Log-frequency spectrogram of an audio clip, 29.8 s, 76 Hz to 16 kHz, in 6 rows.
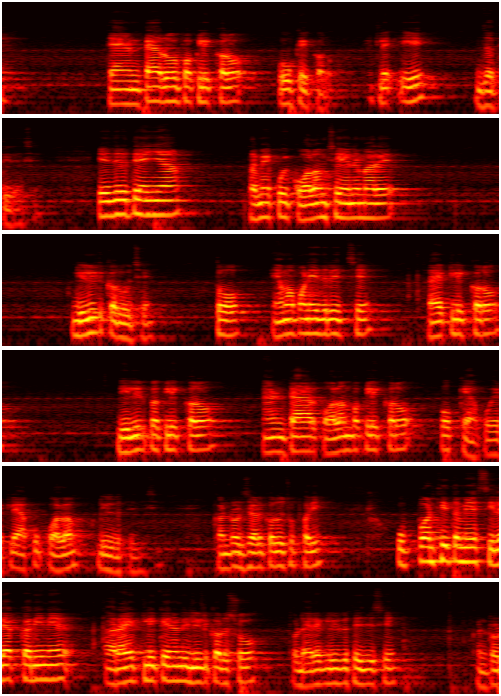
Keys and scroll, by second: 20.8 ctrl+z, 28.2 ctrl+z.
